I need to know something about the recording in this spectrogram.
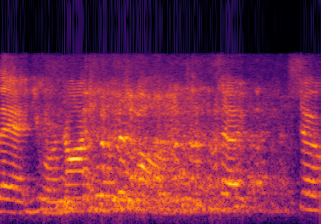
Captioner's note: laughter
